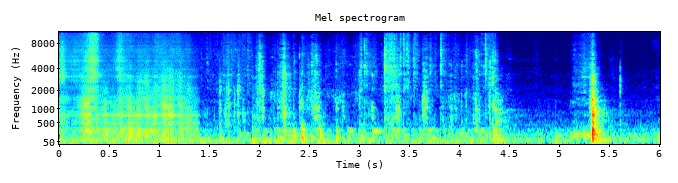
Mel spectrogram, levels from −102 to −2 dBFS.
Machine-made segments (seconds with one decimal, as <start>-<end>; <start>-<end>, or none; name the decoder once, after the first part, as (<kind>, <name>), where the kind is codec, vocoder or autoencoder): 0.0-1.4 (vocoder, Vocos)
